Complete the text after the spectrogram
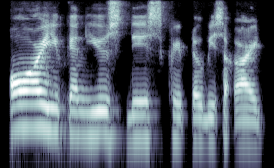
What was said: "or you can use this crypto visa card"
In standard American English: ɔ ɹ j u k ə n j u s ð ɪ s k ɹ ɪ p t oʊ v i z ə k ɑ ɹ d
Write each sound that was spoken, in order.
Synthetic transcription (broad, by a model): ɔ ɹ j u k ə n j u s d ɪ s k ɹ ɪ p t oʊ b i s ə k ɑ ɹ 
